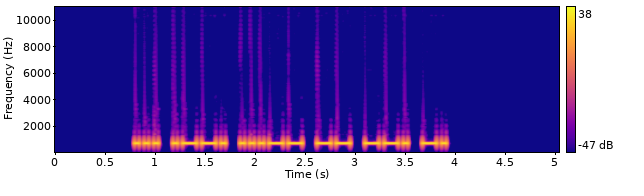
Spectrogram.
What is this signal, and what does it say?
Morse code, heard as a keyed tone, about 25 wpm, 700 Hz. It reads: SP3MGN
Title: DXCC-100 Call Signs - 6 Characters - Repeated 3x - 25wpm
